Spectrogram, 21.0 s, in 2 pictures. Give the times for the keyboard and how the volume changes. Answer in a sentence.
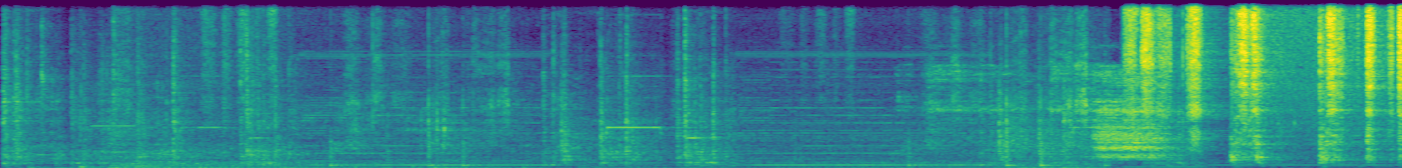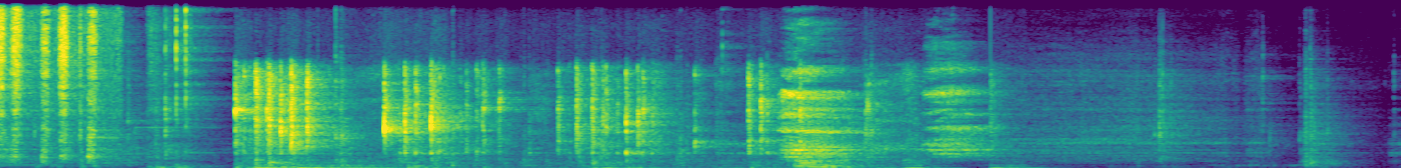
You can hear the keyboard from 11.6 to 18.2 s, getting quieter.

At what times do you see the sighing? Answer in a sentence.
You can hear the sighing from 6.7 to 8.8 s and from 16.4 to 17.9 s.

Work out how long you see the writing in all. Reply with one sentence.
The writing can be heard for 11 seconds in total.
